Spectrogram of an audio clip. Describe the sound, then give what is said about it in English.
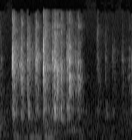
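A quick burst of typing on a computer keyboard as someone corrects typing mistakes: a rapid run of crisp key clicks for under a second, then a few fainter taps trailing off, with no talking. “I'm assuming it's Ryan going in and correcting my typing mistakes in there.”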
